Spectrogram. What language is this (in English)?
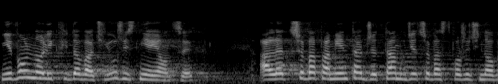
Polish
